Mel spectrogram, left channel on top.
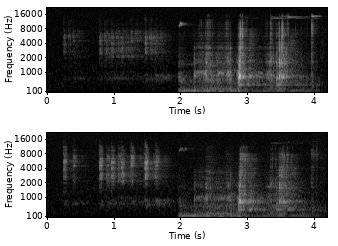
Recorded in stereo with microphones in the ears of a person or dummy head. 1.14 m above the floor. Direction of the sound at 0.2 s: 25° right (ahead or behind).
